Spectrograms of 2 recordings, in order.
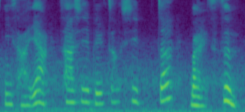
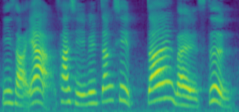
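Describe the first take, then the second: First: The phrase is read in a quiet voice. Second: The phrase is read in a loud voice. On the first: "이 주소 부분만 작은 목소리로 읽고" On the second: "큰 목소리로 한 번 더 같이 읽어볼게요"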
